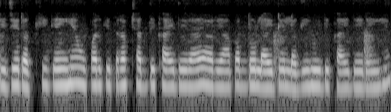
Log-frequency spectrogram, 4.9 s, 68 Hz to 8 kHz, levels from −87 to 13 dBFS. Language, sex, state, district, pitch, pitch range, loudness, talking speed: Hindi, female, Uttar Pradesh, Varanasi, 205 Hz, 200-215 Hz, -17 LUFS, 280 wpm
